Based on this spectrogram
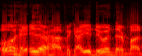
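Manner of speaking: loud, put-on Canadian accent. Trying a greeting again after being told they're in Canada: put-on Canadian accent. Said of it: "I gotta try that greeting again".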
